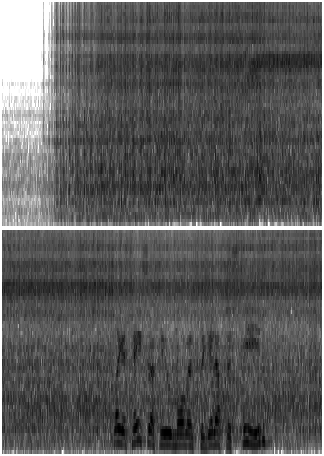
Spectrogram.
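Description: A pair of spinning wheels whirs loudly and steadily.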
